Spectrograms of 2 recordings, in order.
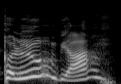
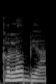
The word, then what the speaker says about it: Colombia: You said Columbia, and that's a university in the United States. I am from the country of Colombia, also in America. It's pronounced Colombia, and they're like, yeah, kein Problem.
